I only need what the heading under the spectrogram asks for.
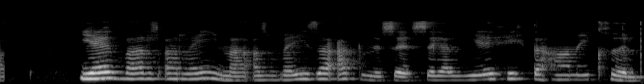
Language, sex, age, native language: Icelandic, female, 18-19, Icelandic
